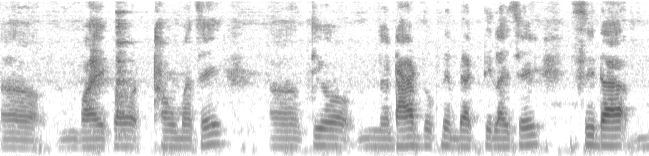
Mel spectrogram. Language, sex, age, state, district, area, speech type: Nepali, male, 18-30, West Bengal, Kalimpong, rural, spontaneous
